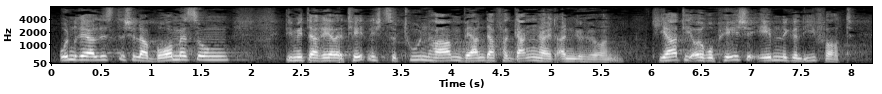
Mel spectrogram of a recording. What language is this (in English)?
German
